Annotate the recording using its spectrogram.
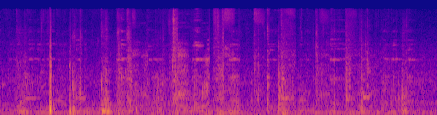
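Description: Aluminium beer cans being set into a soft cooler one after another: a run of light knocks and clinks, the sharpest about half a second in.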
